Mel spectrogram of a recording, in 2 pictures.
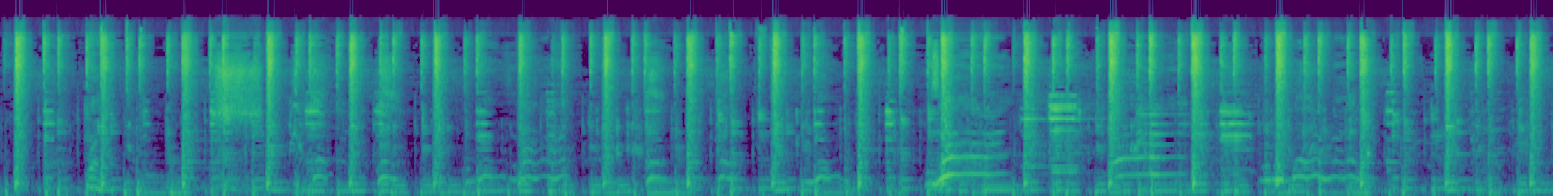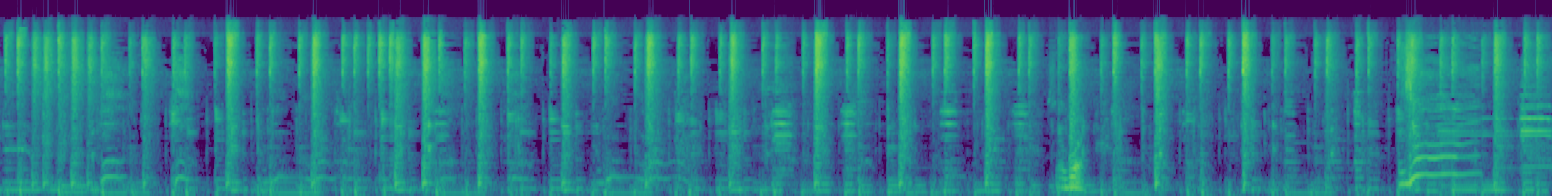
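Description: Live electric blues band playing a steady groove: electric guitar, bass guitar and drum kit, with guitar notes bending upward about ten seconds in and again near the end.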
